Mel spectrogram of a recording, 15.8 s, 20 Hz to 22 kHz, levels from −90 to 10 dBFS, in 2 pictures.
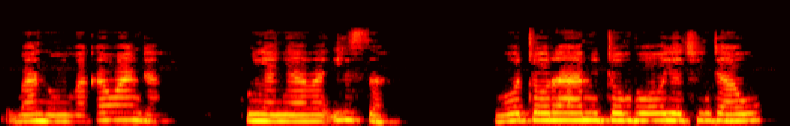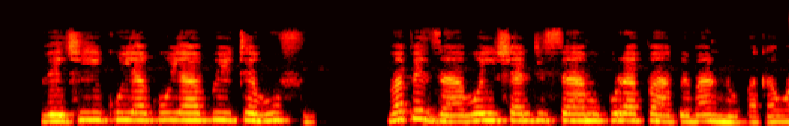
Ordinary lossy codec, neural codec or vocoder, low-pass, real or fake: MP3, 32 kbps; none; 10.8 kHz; real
